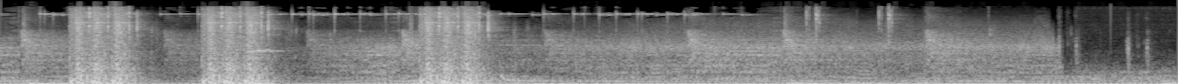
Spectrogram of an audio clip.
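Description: A submachine gun fires in the video game SIGNALIS in several rapid bursts that blur into sustained loud automatic fire, close and dense, with no talking.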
